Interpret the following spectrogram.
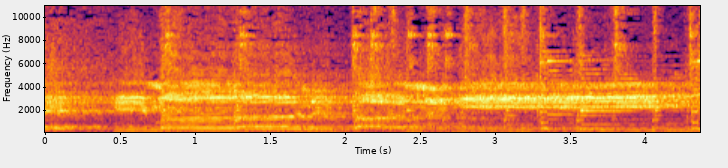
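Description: Bollywood film-song karaoke backing track playing an instrumental passage: a held, stepping melody line over a full accompaniment.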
